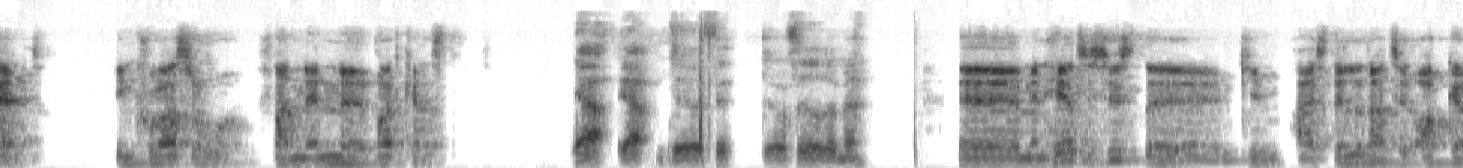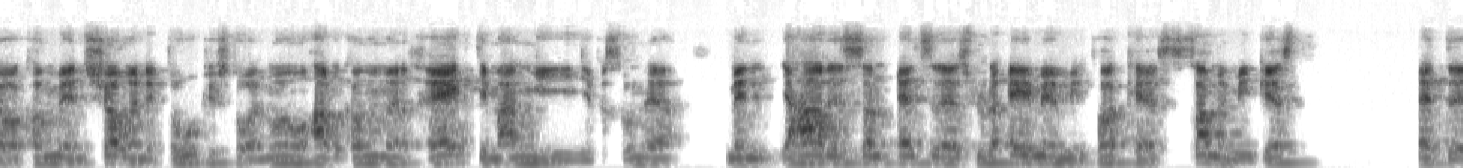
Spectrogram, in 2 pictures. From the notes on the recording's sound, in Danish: Vi har optaget det via Zoom, så hvis lyden lyder meget speciel, så er det derfor.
